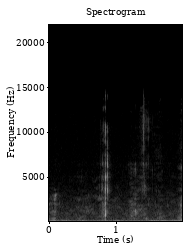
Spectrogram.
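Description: A pause that is nearly quiet: a few faint short clicks over a low steady hum.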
